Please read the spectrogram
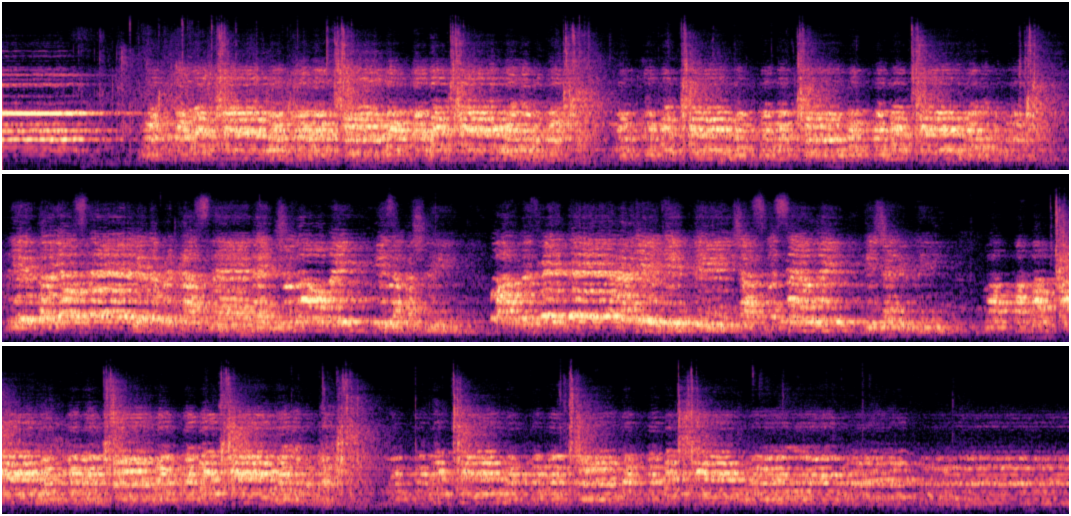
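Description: Youth choir singing unaccompanied in parts: a held chord releases about a second in, then the choir goes on through several sung phrases with short breath pauses between them.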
